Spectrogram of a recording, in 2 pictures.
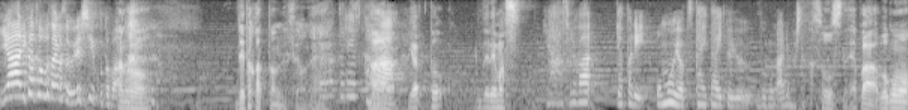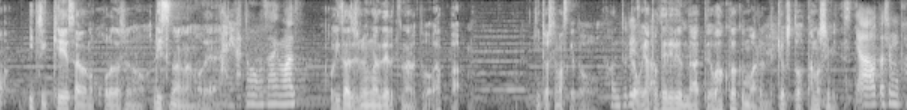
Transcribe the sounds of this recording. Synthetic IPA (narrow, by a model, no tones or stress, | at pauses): jaːɾʲiɡat̪o̞ːɡo̞zaimasɨɯ̟ɾe̞ɕiːko̞t̪obaanno | d̪e̞t̪akat̪ːãnd̪e̞sɨjo̞̰ne̞̰t̪od̪e̞sɨ̥kaaɾajat̪ːo̞ | d̪e̞ɾe̞masɨ̥ | jaso̞ɾe̞βa | japːaɾʲio̞mo̞io̞t͡sɨ̥t̪ait̪ait̪o̞jɯ̟ːbɯ̟bɯ̟ŋɡaːɾʲimaɕi̥t̪aka̰so̞ːesɨne̞̰japːabo̞kɯ̟mo̞ | it͡ɕike̞ːsano̞ko̞ko̞ɾo̞d̪aɕinoɾʲisɨnaːnano̞̰d̪e̞̰aɾʲiɡat̪o̞ːɡo̞zaimasɨ̥ | kʰo̞̰ːizad͡ʑibɯ̟̃ŋɡad̪e̞ɾɯ̟t̪ːenaɾɯ̟t̪o̞̰japːa̰ | kʲĩɲ̟t͡ɕo̞ɕit̪e̞masɨ̥ke̞d̪o̞hõnt̪od̪emojat̪ːod̪e̞ɾe̞ɾɯ̟̃nd̪at̪ːeɯβakɯ̟βakɯ̟mo̞aɾɯ̟̃nd̪e̞kʲoːt͡ɕot̪ːot̪ʰano̞ɕimʲḭd̪e̞sɨ̥neaβat̪aɕimo̞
